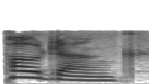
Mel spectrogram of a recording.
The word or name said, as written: Podunk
